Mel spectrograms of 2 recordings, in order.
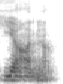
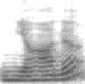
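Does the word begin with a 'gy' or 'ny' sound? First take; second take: gy; ny. First: The word begins with a 'gy' sound. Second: The word begins with a 'ny' sound. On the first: "in Sanskrit or in Hindi you can say Gyana" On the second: "So in Tamil we have Nya. So for me Nya is more comfortable"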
